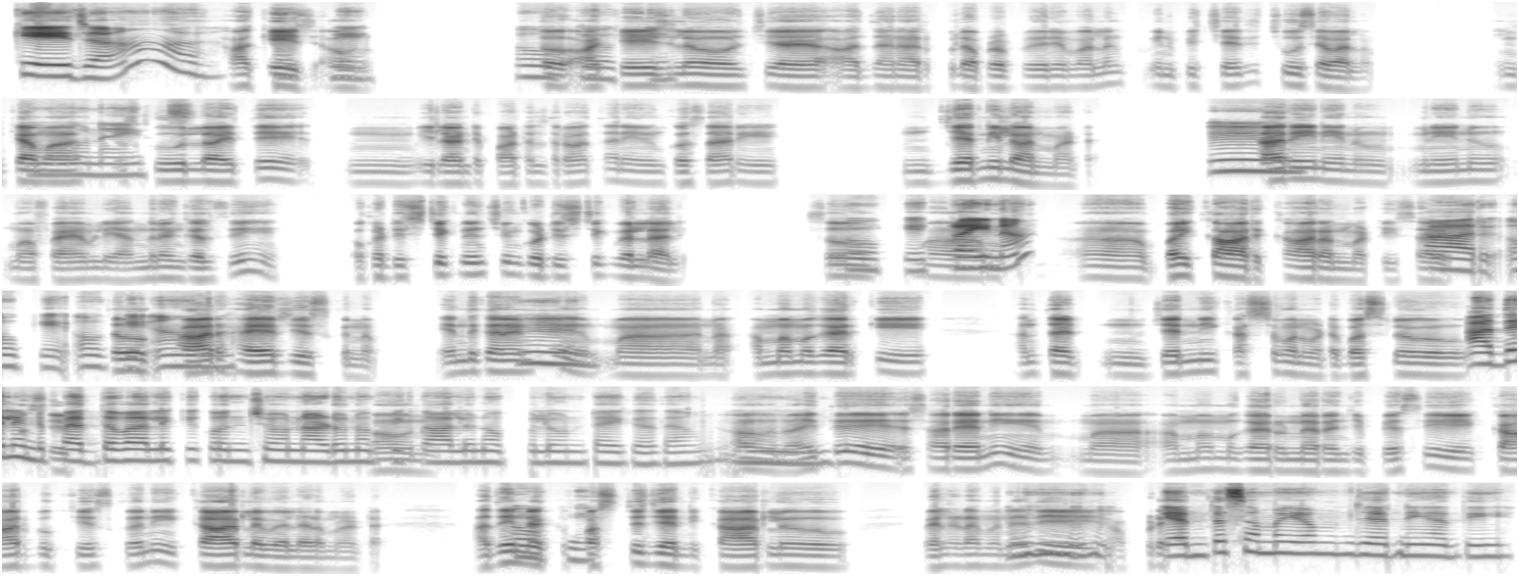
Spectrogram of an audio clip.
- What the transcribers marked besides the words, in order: in English: "కేజ్"; in English: "సో"; in English: "కేజ్‌లోంచి"; in English: "నైస్"; in English: "జర్నీలో"; in English: "ఫ్యామిలీ"; in English: "డిస్ట్రిక్ట్"; in English: "డిస్ట్రిక్ట్"; in English: "సో"; other background noise; in English: "బై కార్"; in English: "సో"; in English: "హైర్"; in English: "జర్నీ"; in English: "బుక్"; in English: "జర్నీ"; giggle; in English: "జర్నీ"
- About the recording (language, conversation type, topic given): Telugu, podcast, చిన్నతనం గుర్తొచ్చే పాట పేరు ఏదైనా చెప్పగలరా?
